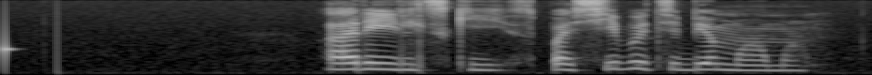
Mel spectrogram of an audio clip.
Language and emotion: Russian, neutral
